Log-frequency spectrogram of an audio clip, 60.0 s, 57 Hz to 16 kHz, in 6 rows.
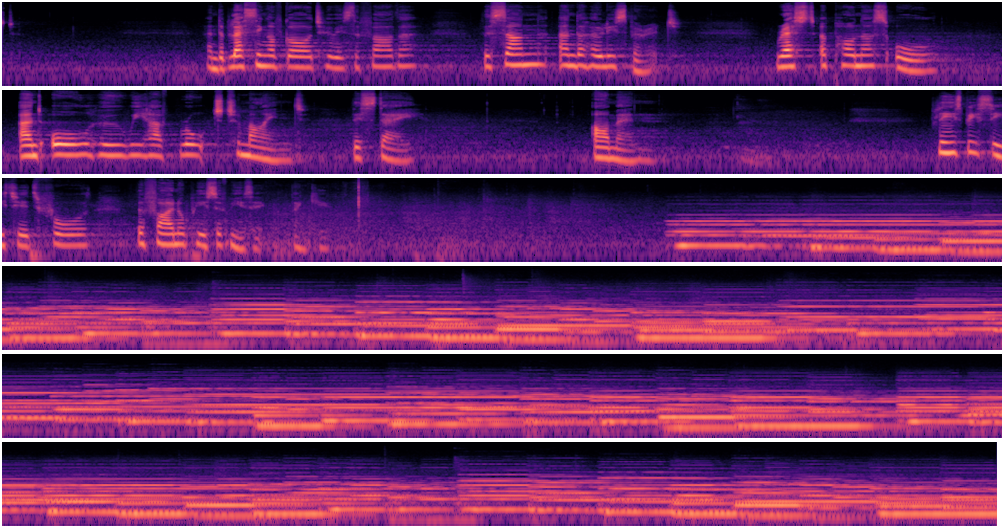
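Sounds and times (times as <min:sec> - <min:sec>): organ playing full chords: 0:26.6 - 0:59.9.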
